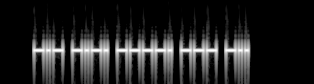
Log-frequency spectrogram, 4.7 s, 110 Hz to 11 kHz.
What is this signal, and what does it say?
Morse code, heard as a keyed tone, about 25 wpm, 700 Hz. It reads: KC9OD
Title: USA Call Signs - 5 Characters - 25wpm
